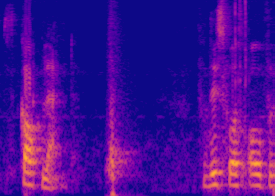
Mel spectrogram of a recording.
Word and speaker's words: Scotland: So you can see if the sounds p, t, k comes after s, they are not aspirated. Those are aspirated sounds in English, but if they comes after s, they are not aspirated. This is a very important rule. If you see this, don't pronounce Scotland, pronounce Scotland.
